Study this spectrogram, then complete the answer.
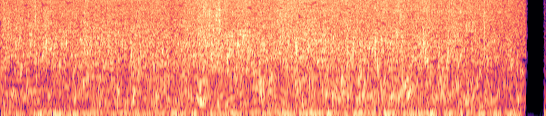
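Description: Rushing water from a waterfall at a temple site, a dense, steady roar heard close and fairly loud, cutting off abruptly near the end.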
